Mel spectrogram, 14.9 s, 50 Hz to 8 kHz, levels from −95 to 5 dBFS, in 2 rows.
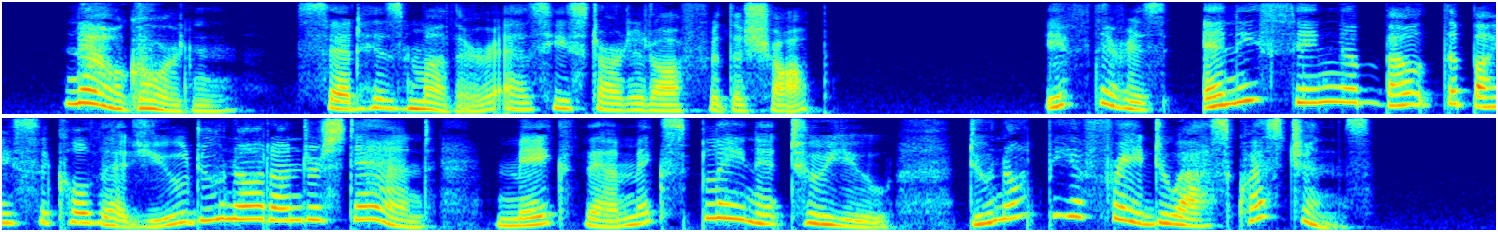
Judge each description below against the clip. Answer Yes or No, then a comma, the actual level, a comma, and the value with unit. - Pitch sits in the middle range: No, high, 235 Hz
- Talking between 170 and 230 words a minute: No, average, 155 wpm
